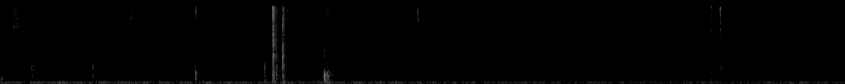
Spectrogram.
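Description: Faint, scattered clicks and small crackles of fingers peeling an adhesive guide sticker off its paper backing and handling a thin glass screen protector. The strongest are a quick pair of clicks a little under three seconds in, with another pair near the end.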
